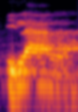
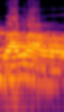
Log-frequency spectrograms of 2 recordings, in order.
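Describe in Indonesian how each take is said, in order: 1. Suku kata pertama memakai vokal i. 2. Suku kata pertama memakai vokal a. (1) "tapi Bilal" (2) "Bukan Balal"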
